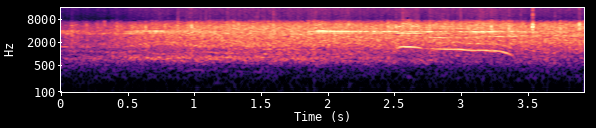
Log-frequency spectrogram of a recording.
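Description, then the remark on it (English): A football crowd cheers at full time of Bradford City's 3–1 win over Cheltenham, a loud, steady roar of voices and clapping that holds for the whole moment, with a few thin whistles sliding across the noise. “Listen for this cheer at the end.”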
